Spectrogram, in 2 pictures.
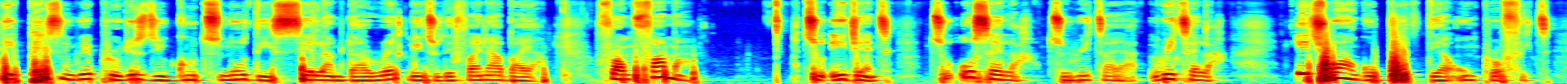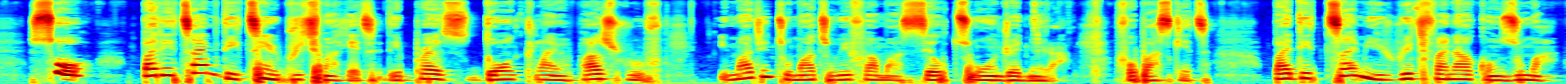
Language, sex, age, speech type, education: Nigerian Pidgin, female, 15-29, spontaneous, tertiary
